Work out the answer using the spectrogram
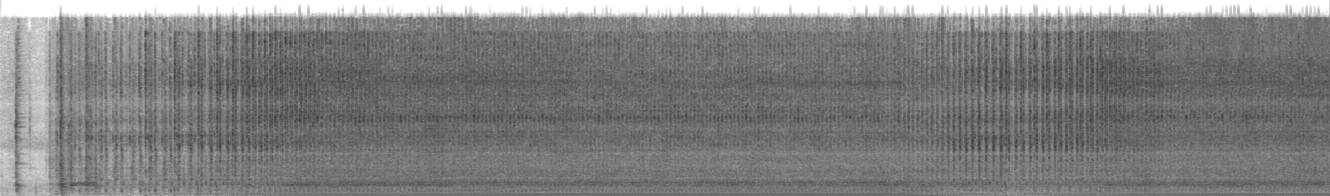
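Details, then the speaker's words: Murray lawn mower restarting after fresh gas and carb cleaner added directly to the carburetor: catches, sags and nearly dies mid-run, then picks back up; stumbling from water-contaminated bad gas, takes a while before running normally again. "so uh back to normal now it was just that bad gas it really took a while to get back running"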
